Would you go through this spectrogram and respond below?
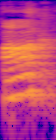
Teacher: आंख में भी आप जानते हैं कि अनुनासिक का प्रयोग होता है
